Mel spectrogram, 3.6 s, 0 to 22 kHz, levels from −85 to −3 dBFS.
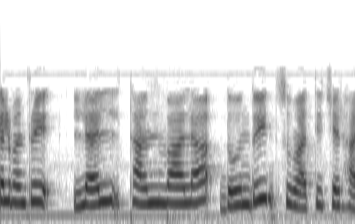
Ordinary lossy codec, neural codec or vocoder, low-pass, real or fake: none; none; 7.2 kHz; real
